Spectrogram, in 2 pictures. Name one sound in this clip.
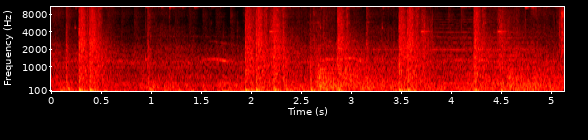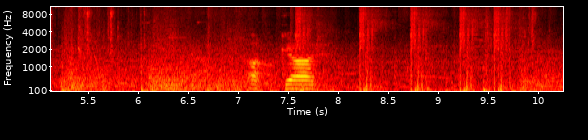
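Gunshots fire in quick succession, echoing in an enclosed space.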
